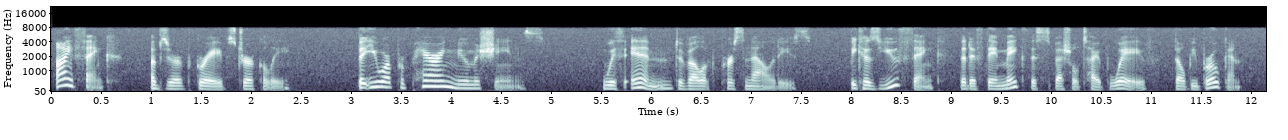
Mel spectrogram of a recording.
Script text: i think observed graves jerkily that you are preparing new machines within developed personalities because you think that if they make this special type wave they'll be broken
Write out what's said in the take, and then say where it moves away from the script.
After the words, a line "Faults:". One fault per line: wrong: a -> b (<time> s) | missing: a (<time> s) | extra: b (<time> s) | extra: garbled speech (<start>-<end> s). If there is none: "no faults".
i think observed graves jerkily that you are preparing new machines within developed personalities because you think that if they make this special type wave they'll be broken
Faults:
no faults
